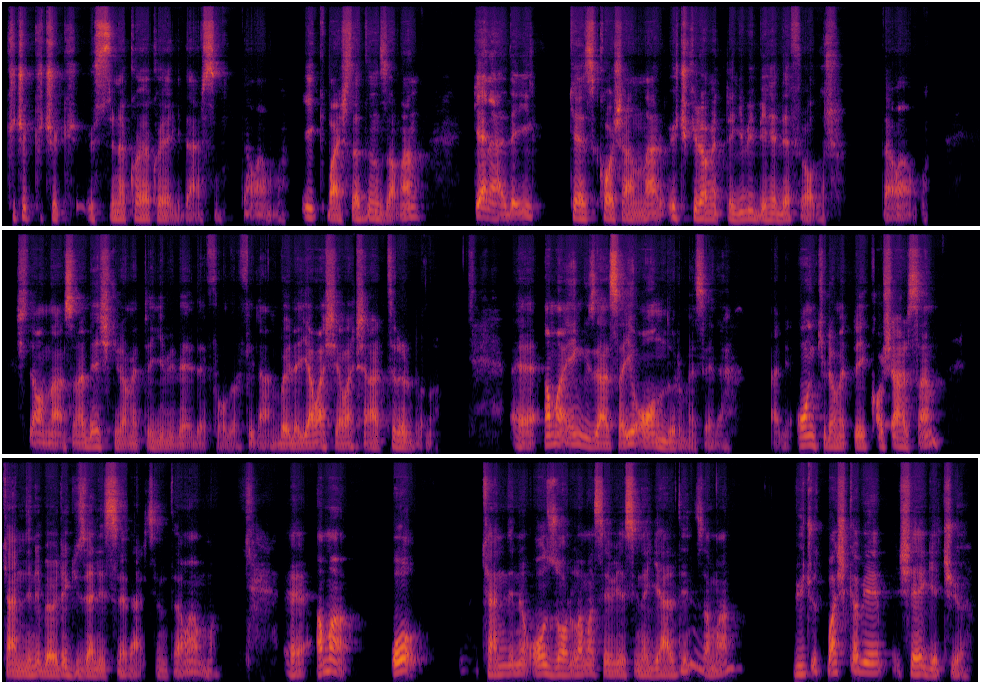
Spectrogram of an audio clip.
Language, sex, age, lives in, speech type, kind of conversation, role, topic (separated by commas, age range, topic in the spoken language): Turkish, male, 50-54, United States, conversation, unstructured, none, Hangi sporu yapmak seni en çok mutlu ediyor?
